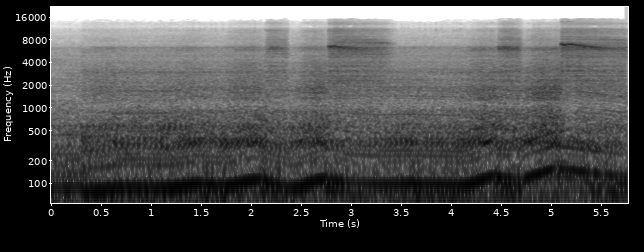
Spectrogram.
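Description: Stuck off-road 4x4 with an automatic gearbox, its engine revving up twice in gear under load while the vehicle will not pull away. A thin high squeal rises briefly with each rev.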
